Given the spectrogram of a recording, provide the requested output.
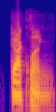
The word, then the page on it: duckling: American English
